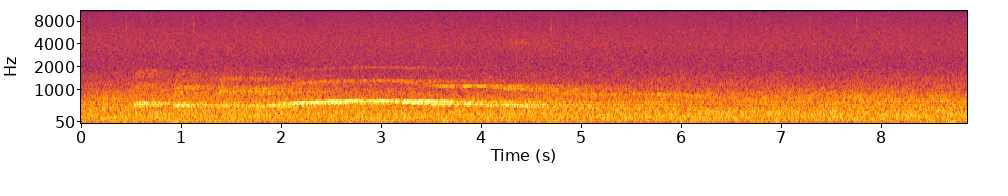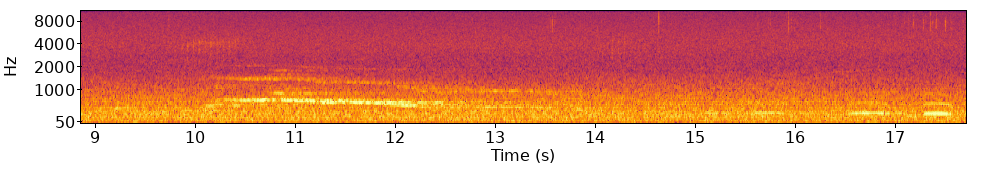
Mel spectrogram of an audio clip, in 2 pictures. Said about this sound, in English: Here go the coyotes.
